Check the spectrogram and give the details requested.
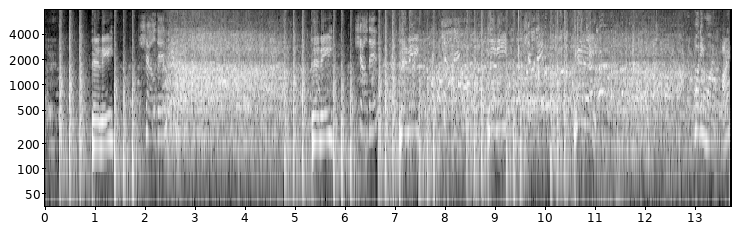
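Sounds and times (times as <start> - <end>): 
knocking: 0.3 - 2.0, 4.7 - 10.8
laughter: 1.8 - 5.8, 6.8 - 13.7.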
